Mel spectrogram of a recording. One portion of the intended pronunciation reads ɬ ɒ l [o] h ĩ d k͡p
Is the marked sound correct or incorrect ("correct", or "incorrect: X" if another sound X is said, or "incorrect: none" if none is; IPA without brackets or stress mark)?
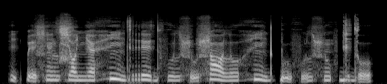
correct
